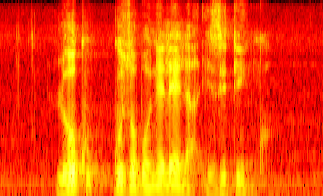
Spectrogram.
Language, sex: Zulu, male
